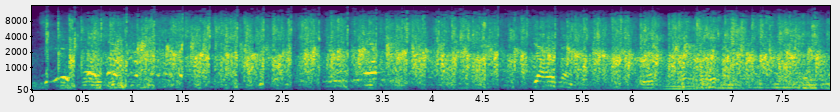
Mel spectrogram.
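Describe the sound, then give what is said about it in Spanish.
Sustained applause at the Dominican Republic's National Assembly, where the presidential sash is handed to Luis Abinader before members of the National Congress. The applause is a dense, steady wash of many hands clapping at a constant loud level, with some indistinct voices mixed in underneath. “Pueden aplaudir.”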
